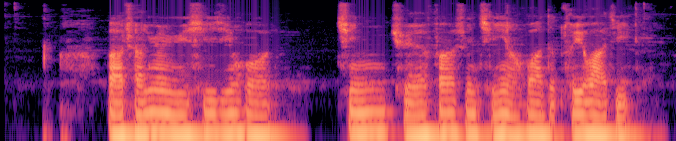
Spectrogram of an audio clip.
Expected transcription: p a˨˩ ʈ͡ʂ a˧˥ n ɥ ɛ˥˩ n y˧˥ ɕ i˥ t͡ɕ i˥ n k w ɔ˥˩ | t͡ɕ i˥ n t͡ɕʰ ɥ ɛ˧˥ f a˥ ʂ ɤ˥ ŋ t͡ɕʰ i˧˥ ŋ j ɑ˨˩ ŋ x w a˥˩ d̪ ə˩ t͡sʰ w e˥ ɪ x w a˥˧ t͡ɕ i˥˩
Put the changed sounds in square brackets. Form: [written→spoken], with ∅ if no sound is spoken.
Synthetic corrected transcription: p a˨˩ [ʈ͡ʂ→ʈ͡ʂʰ] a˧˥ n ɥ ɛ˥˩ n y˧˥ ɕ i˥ t͡ɕ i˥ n [k→x] w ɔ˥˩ | [t͡ɕ→t͡ɕʰ] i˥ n t͡ɕʰ ɥ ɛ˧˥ f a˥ ʂ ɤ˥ ŋ t͡ɕʰ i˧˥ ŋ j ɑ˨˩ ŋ x w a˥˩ d̪ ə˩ t͡sʰ w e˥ ɪ x w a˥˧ t͡ɕ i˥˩

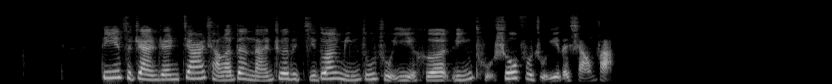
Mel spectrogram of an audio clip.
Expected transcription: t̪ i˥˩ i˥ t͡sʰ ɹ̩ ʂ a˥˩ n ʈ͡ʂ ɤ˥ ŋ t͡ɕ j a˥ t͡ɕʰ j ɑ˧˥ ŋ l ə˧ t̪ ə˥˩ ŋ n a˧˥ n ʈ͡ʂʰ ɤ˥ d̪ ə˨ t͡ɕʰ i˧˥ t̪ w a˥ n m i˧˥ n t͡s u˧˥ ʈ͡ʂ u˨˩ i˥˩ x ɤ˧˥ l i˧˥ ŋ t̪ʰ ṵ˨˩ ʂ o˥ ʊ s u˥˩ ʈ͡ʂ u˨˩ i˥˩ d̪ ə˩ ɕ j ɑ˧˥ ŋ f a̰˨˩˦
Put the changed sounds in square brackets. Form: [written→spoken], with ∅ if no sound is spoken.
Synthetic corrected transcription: t̪ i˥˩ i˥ t͡sʰ ɹ̩ [ʂ→ʈ͡ʂ] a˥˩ n ʈ͡ʂ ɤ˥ ŋ t͡ɕ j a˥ t͡ɕʰ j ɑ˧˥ ŋ l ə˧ t̪ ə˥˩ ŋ n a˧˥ n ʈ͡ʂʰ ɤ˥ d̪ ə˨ [t͡ɕʰ→t͡ɕ] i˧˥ t̪ w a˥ n m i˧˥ n t͡s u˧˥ ʈ͡ʂ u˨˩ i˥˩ x ɤ˧˥ l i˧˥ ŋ t̪ʰ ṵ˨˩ ʂ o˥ ʊ [s→f] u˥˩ ʈ͡ʂ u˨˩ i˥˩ d̪ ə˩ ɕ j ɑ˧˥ ŋ f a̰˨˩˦

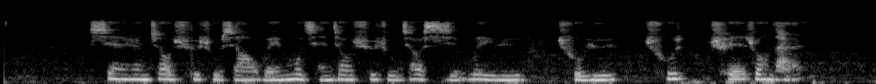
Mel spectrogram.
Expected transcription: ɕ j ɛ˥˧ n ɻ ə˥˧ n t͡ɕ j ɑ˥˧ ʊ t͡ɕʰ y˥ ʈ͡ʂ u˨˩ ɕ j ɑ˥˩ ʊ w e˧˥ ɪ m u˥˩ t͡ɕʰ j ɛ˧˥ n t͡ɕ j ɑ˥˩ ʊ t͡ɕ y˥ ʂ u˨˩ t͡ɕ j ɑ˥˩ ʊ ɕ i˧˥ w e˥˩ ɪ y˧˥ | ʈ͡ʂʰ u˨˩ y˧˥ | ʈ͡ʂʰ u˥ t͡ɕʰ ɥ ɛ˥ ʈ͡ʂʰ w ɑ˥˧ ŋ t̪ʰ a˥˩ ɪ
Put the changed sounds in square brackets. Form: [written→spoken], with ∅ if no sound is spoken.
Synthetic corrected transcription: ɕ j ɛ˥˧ n ɻ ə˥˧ n t͡ɕ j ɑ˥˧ ʊ t͡ɕʰ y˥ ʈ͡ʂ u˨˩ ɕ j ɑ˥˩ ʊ w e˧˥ ɪ m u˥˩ t͡ɕʰ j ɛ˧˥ n t͡ɕ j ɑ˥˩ ʊ [t͡ɕ→t͡ɕʰ] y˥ [ʂ→ʈ͡ʂ] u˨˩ t͡ɕ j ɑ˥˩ ʊ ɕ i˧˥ w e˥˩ ɪ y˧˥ | ʈ͡ʂʰ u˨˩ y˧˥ | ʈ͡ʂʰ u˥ t͡ɕʰ ɥ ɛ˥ [ʈ͡ʂʰ→ʈ͡ʂ] w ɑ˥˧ ŋ t̪ʰ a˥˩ ɪ

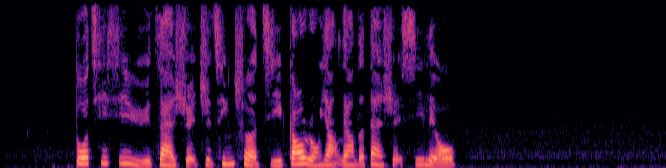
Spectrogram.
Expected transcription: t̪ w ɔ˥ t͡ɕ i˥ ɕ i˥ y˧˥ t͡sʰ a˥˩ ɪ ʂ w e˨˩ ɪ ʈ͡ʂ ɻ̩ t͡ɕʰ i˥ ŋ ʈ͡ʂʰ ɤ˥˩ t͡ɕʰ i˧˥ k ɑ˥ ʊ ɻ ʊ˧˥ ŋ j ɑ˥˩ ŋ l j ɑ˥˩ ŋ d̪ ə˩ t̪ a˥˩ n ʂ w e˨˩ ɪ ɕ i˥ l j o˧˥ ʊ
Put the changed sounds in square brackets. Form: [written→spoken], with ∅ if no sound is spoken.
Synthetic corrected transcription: t̪ w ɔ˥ [t͡ɕ→t͡ɕʰ] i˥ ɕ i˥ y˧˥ [t͡sʰ→t͡s] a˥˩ ɪ ʂ w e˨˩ ɪ ʈ͡ʂ ɻ̩ t͡ɕʰ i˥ ŋ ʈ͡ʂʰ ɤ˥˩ [t͡ɕʰ→t͡ɕ] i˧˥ k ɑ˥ ʊ ɻ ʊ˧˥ ŋ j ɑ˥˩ ŋ l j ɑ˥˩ ŋ d̪ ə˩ t̪ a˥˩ n ʂ w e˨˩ ɪ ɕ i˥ l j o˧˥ ʊ

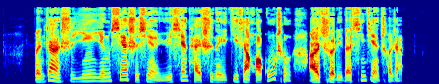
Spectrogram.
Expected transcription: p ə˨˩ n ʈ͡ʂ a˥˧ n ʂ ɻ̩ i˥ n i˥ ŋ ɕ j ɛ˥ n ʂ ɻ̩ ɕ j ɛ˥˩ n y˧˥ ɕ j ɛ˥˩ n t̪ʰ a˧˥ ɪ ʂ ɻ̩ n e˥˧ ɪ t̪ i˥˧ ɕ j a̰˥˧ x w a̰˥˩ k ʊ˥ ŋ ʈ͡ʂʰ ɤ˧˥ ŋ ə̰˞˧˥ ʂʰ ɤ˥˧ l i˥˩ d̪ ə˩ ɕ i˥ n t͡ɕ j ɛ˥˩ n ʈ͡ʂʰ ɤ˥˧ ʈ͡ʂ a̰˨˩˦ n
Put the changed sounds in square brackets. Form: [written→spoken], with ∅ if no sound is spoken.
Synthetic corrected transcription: p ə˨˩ n ʈ͡ʂ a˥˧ n ʂ ɻ̩ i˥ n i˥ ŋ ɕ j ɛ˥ n ʂ ɻ̩ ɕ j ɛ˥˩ n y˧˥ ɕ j [ɛ˥˩→ɛ˥] n t̪ʰ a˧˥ ɪ ʂ ɻ̩ n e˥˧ ɪ t̪ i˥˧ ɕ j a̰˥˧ x w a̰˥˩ k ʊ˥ ŋ ʈ͡ʂʰ ɤ˧˥ ŋ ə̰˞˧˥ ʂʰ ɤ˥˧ l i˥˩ d̪ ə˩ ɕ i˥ n t͡ɕ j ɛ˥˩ n ʈ͡ʂʰ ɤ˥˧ ʈ͡ʂ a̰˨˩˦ n

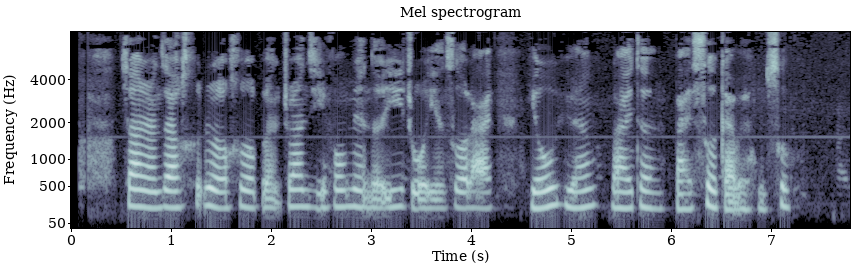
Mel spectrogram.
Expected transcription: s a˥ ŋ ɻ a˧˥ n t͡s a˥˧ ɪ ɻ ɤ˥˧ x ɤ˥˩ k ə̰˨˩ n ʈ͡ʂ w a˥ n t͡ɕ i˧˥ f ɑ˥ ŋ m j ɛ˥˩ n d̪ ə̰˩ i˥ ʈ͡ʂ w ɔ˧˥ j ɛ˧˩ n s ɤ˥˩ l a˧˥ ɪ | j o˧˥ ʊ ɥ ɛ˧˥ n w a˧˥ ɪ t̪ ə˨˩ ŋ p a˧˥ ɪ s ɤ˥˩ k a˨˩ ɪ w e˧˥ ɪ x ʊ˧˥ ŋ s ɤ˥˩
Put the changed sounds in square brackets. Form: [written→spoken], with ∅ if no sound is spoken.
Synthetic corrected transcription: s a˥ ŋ ɻ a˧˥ n t͡s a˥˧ ɪ ɻ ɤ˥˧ x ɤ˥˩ [k→p] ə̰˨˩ n ʈ͡ʂ w a˥ n t͡ɕ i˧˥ f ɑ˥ ŋ m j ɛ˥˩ n d̪ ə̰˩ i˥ ʈ͡ʂ w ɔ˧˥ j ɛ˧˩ n s ɤ˥˩ l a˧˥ ɪ | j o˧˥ ʊ ɥ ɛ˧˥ n w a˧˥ ɪ t̪ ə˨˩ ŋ p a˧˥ ɪ s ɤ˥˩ k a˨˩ ɪ w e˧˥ ɪ x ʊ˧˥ ŋ s ɤ˥˩

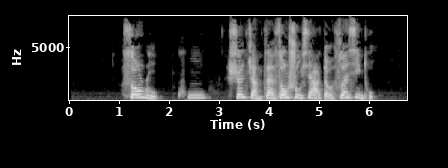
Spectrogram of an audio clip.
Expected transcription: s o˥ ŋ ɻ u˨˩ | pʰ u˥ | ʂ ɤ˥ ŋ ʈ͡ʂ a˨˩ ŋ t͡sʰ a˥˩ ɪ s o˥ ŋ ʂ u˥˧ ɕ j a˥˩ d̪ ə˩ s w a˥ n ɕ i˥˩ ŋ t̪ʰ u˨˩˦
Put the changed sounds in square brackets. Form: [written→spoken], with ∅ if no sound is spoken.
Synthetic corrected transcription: s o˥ ŋ ɻ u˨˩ | [pʰ→kʰ] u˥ | ʂ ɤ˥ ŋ ʈ͡ʂ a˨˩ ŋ [t͡sʰ→t͡s] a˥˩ ɪ s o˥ ŋ ʂ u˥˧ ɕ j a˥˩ d̪ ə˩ s w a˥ n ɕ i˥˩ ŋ t̪ʰ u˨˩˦

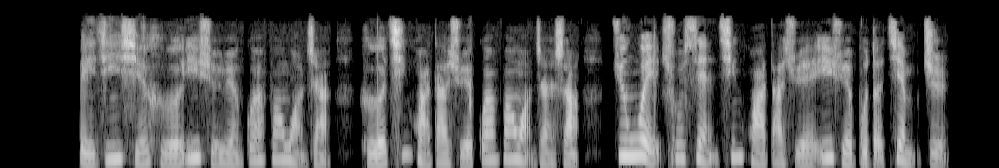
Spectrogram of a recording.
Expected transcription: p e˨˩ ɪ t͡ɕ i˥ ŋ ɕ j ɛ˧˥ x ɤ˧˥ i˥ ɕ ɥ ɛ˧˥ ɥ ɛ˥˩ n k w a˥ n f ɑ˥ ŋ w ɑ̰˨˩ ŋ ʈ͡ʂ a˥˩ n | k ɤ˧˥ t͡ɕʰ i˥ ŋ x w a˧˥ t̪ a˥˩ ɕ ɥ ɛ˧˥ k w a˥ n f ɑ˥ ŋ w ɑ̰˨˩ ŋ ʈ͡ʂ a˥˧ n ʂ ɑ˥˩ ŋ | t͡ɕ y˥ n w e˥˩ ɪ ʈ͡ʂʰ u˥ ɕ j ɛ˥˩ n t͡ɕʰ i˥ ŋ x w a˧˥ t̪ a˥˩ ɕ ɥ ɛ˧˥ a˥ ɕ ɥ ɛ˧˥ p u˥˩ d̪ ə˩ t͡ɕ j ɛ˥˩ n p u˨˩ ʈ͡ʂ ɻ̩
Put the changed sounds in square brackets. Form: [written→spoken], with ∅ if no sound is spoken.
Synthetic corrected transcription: p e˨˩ ɪ t͡ɕ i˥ ŋ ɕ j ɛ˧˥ x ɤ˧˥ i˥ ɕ ɥ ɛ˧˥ ɥ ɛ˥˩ n k w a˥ n f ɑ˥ ŋ w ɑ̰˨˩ ŋ ʈ͡ʂ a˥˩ n | [k→x] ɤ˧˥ t͡ɕʰ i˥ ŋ x w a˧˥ t̪ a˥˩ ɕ ɥ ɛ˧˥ k w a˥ n f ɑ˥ ŋ w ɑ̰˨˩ ŋ ʈ͡ʂ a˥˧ n ʂ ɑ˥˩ ŋ | t͡ɕ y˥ n w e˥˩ ɪ ʈ͡ʂʰ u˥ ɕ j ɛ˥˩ n t͡ɕʰ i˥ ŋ x w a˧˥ t̪ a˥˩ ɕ ɥ ɛ˧˥ [a˥→i˥] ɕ ɥ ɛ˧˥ p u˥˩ d̪ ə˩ t͡ɕ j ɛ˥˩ n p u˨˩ ʈ͡ʂ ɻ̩

